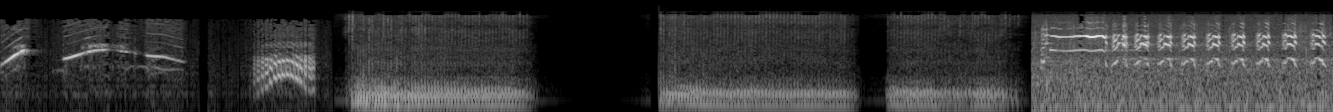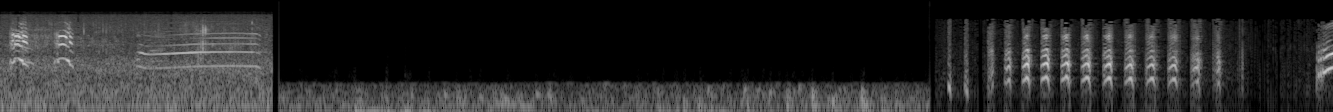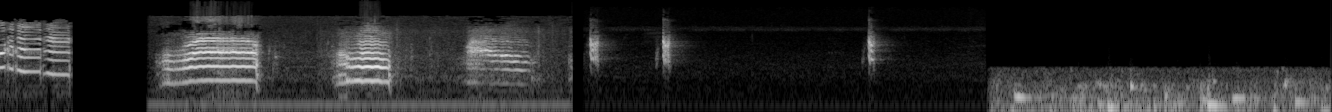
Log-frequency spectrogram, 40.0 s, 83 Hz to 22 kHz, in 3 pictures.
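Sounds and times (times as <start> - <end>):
animal giving wavering calls: 10.4 - 16.1
low steady hum: 11.0 - 22.7, 36.5 - 39.9
cat meowing: 31.3 - 32.1.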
